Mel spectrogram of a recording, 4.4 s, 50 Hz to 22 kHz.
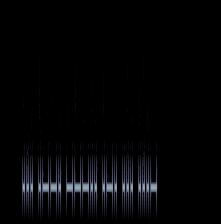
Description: Morse code, heard as a keyed tone, about 30 wpm, 700 Hz. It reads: SP8RSV
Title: DXCC-100 Call Signs - 6 Characters - Repeated 2x - 30wpm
